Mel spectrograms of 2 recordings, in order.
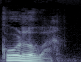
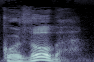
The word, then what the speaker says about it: Córdoba: Or, as Ricardo Montalban said in the Chrysler commercials, Córdoba. But unfortunately, as it turns out, he was putting the emphasis on the wrong syllable, as the accent is over the O.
